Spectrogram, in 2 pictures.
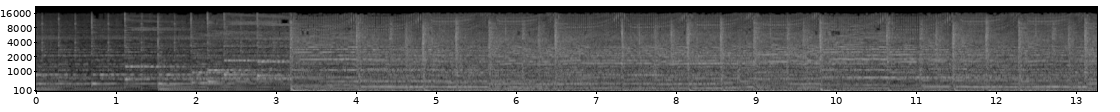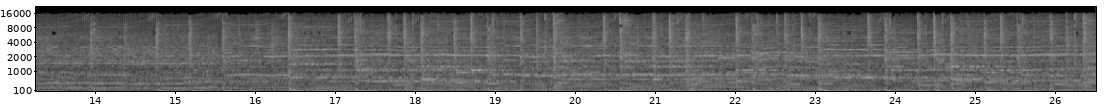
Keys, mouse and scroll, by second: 0.9 shift+middle click, 5.4 shift+d, 6.7 p, 8.7 Tab, 10.2 click, 10.9 middle drag, 11.4 g, 13.5-14.2 shift+middle drag, 14.3 middle click, 14.8 shift+middle drag, 16.8 g, 20.1 click, 21.3 shift+middle click, 21.8 shift+middle click, 23.8-24.4 middle drag, 25.2 middle click, 25.8 shift+middle drag, 26.3-26.5 shift+middle drag.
